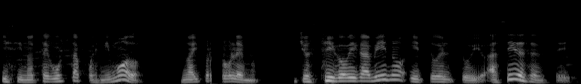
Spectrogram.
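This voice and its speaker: A man hosting his channel, talking in a relaxed, plain way with some restarts over a call. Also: medium pitch, moderate pace, gravelly, a crowd in the background. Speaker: channel host. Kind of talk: casual conversation. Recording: dry, dull lo-fi sound.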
